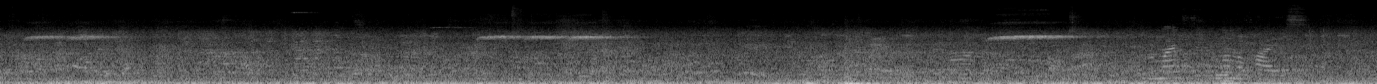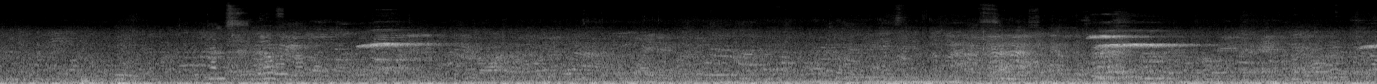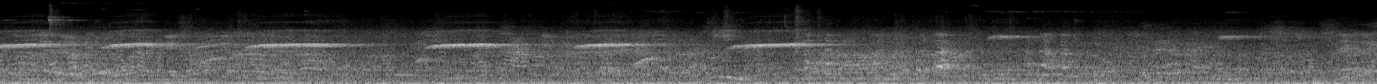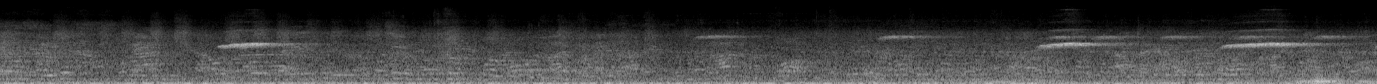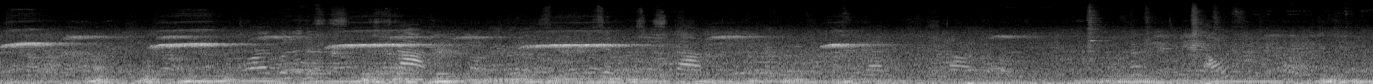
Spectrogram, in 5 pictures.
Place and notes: Rong Mueang Rd, Khwaeng Rong Muang, Khet Pathum Wan, Krung Thep Maha Nakhon, Thailand - Taxistand am Huang Lampong-Bahnhof in Bangkok
The atmosphere of traffic, people and the whistling of the taxi warden in the nicely reverberating front hall of the Huang Lampong train station in Bangkok, while waiting for the early morning train to Surathani to leave, my and my 2 sons with coffee, hot chocolate and pastry.
5 August 2017, 06:45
